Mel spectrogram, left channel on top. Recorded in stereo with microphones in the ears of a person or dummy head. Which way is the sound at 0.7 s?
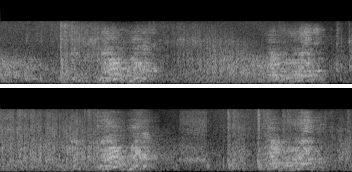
15° right (ahead or behind).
